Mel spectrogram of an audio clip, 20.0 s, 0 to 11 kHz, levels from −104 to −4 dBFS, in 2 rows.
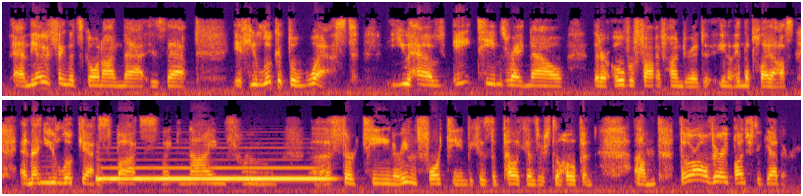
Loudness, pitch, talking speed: -18 LUFS, 145 Hz, 175 wpm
